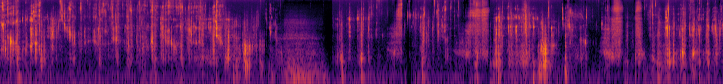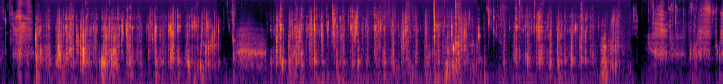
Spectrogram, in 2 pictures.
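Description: Close-miked eating sounds: wet, sticky chewing, smacking and slurping of wide glass noodles and rice cakes in a creamy rosé tteokbokki sauce. The bites come in irregular runs with a few short pauses.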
